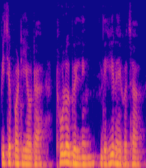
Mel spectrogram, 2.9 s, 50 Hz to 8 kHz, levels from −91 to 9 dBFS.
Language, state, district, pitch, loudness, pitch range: Nepali, West Bengal, Darjeeling, 125 Hz, -17 LUFS, 120-140 Hz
